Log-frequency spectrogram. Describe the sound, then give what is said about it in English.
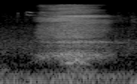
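A deep breath drawn during a calm spoken poem: one soft, airy swell of breathing that builds, peaks and fades away on its own. “Now, take a deep breath in”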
